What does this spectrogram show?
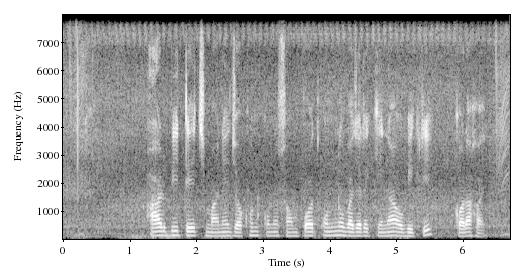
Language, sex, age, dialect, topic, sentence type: Bengali, male, 18-24, Standard Colloquial, banking, statement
